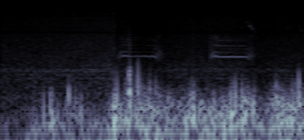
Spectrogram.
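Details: Hooded crow (Corvus cornix) in Cyprus giving two drawn-out, nasal, level caws about a second apart, over steady low rumbling wind noise.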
